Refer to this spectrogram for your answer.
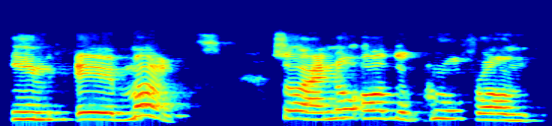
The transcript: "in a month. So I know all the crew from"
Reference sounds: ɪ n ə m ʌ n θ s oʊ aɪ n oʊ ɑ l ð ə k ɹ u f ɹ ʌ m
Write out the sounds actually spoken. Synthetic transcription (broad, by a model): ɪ n ə m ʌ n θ s oʊ aɪ n oʊ ɑ l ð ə k ɹ u f ɹ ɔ m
